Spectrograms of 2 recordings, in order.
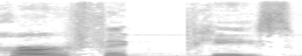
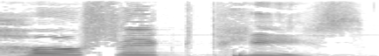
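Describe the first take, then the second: First: "Perfect peace" softer and slow, rising on "Perfect"; hushed echo. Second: "perfect peace" drawn out very slowly, higher, with "perfect" leaned on; savored phrase. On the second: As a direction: linger on "perfect peace", very slow. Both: Shown as a demonstration.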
